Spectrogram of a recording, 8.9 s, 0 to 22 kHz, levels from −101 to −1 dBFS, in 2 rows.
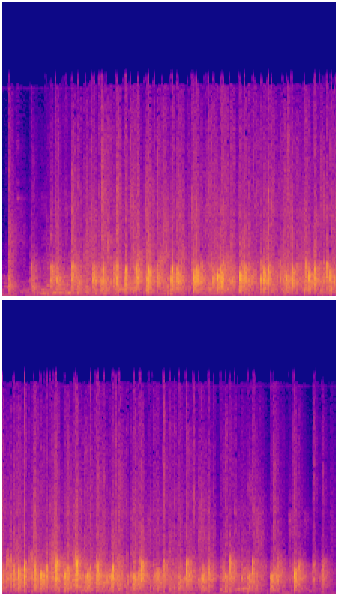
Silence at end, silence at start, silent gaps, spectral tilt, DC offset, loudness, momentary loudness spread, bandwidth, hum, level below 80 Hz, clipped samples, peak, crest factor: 0.05 s; 0 s; none; -1 dB/octave; under 0.1%; -24 LUFS; 8 LU; 17 kHz; none; -58 dBFS; under 0.1%; 0 dBFS; 26 dB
